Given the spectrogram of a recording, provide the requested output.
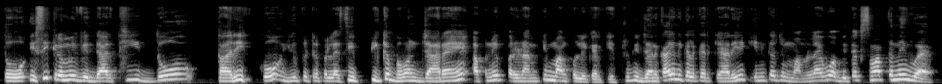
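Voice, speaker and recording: A man with a slightly high, husky voice reads news notices aloud. His tone is soft-edged and mellow, and he explains each item plainly and matter-of-factly as a presenter. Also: fast talker, hardly any pauses. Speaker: exam and recruitment news presenter.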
